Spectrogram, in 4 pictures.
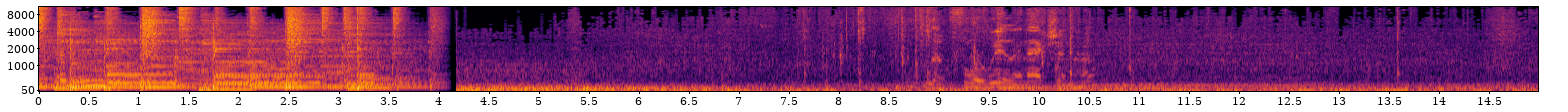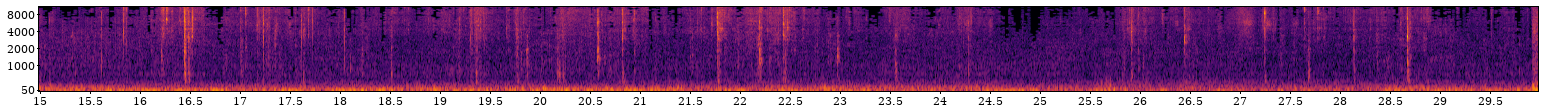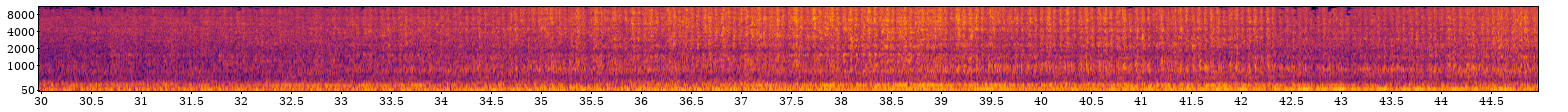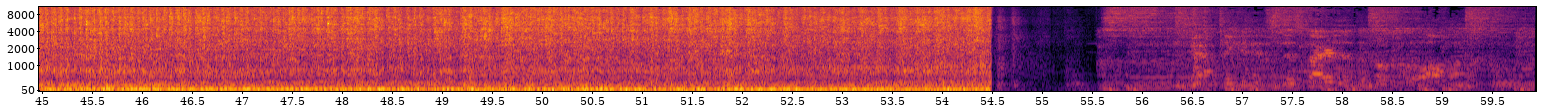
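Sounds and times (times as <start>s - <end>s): engine and road rumble: 0.0s - 55.0s
engine-like running with low hum: 4.2s - 54.5s
clicks and rattles over bumps: 7.2s - 10.5s, 15.6s - 24.4s.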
